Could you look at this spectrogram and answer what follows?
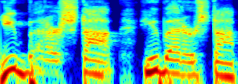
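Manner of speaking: high, frantic, screaming holler. Retelling running after the car as she drove off: retelling own hollering. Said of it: "I just hollering".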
